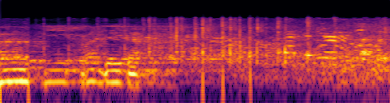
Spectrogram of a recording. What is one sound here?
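A man speaks loudly to a crowd.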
